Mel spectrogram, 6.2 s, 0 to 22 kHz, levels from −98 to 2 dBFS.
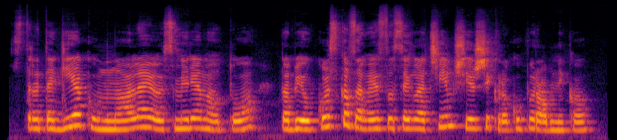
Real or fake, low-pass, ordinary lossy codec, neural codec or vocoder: fake; 19.8 kHz; none; codec, 44.1 kHz, 7.8 kbps, Pupu-Codec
